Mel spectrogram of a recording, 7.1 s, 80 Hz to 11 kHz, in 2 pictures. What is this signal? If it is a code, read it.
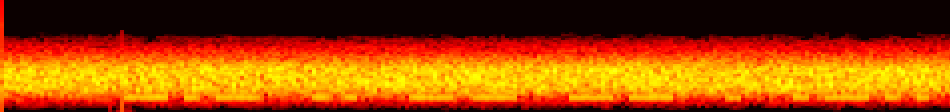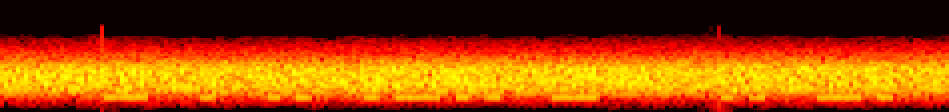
Morse code, heard as a keyed tone, about 21 wpm, 530 Hz. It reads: KIMMEL TEILT IN
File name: daily / 20wpm noise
